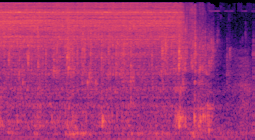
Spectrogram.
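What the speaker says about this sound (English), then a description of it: "we're gonna just walk it over to the sink and wash it for a minute" Tap water runs steadily into a kitchen sink while celery is rinsed, a continuous close splashing hiss that thins and drops off near the end, with no voices.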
